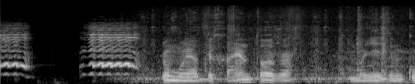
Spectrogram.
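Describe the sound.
Two loud, wavering goat bleats ring out one after the other, from goats kept with chickens and a vegetable garden at a family's country house in Russia, before a person begins talking and keeps speaking to the end.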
